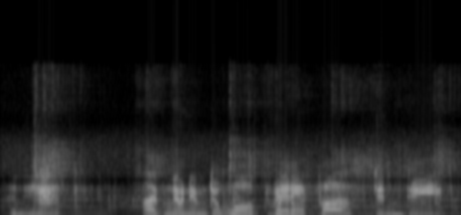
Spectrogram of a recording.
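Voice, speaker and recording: A grief-stricken mother speaks slowly and tearfully in a high, bright voice. Soft music plays behind her, and the sound is muffled, like an old broadcast. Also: fairly even intonation. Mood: mourning.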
